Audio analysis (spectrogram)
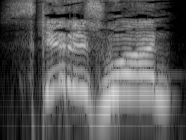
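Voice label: warn jockey, voice, male; Left 4 Dead 2; coach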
